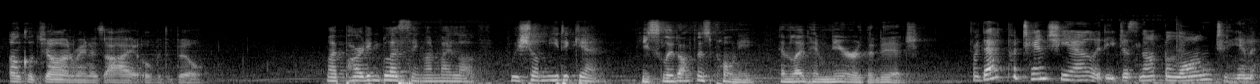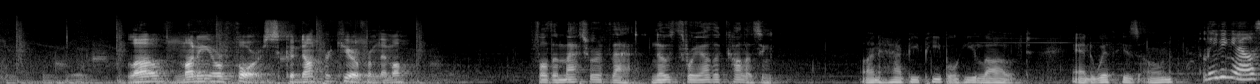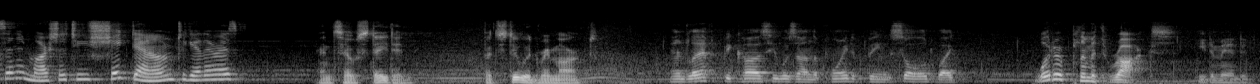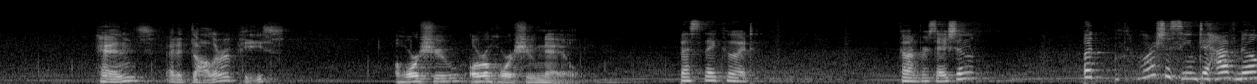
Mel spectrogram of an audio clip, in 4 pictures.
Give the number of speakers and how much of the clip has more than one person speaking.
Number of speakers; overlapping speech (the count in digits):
10, no overlap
